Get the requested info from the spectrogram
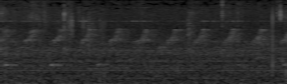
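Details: Orphaned baby Indian squirrel, abandoned by its mother and hand-fed boiled cow or buffalo milk from a dropper: faint, high chirps repeated in a quick series over a steady low hum, with a person softly calling nearby.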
